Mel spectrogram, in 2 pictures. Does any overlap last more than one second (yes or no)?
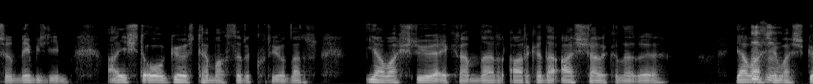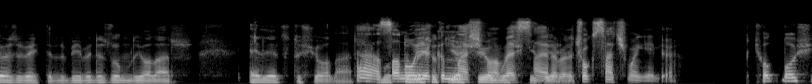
yes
